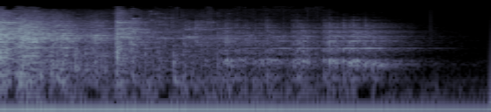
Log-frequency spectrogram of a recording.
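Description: A dish dropped on the floor while being dried smashes with a bright, sharp crash, followed by a scatter of tinkling shards and a second impact that ring out and fade over a couple of seconds. No one speaks.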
